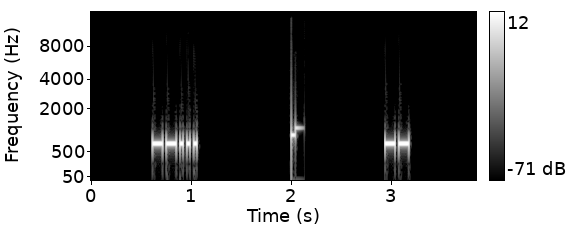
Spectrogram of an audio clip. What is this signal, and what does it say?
Morse code, heard as a keyed tone, about 34 wpm, 700 Hz. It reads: 7 M
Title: Single Letter-Number 35wpm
